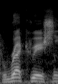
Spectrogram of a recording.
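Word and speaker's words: Wreckreation: Uh really well spelled like recreation like wreck like W R E C Recreation.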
